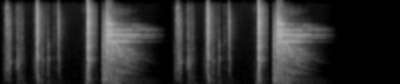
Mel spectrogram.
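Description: Logo sting sound effect: a few quick metallic clicks, then two hard hits, the second ringing out like struck metal for about a second. The whole sequence plays twice, identically.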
